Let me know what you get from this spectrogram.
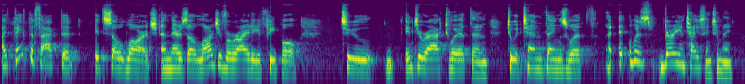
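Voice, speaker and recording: A woman with a New Jersey accent, fairly low in pitch, at a fairly slow pace and with very even loudness. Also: lively intonation. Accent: New Jersey (Hudson County). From New Jersey, Jersey City. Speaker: village trustee. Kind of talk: interview.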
